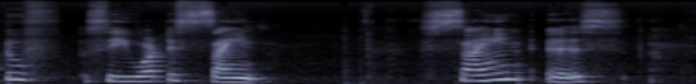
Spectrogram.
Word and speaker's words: sine: Sine is, we should not pronounce this as sin. It's not sin, it's sine.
